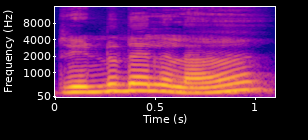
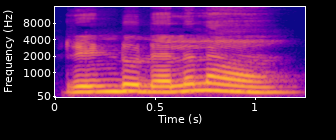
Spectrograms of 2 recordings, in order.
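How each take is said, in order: First: రెండు నెలలా asked higher, rising at the end; shocked repeat. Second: Slow, dropping disbelief in రెండు నెలలా; slow falling రెండు నెలలా, shocked under the breath; stunned question. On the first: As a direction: stress రెండు and let the question climb in disbelief. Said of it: "అన్నాను మళ్ళా". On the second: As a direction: drag out నెలలా and let it fall in dismay. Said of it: "కళ్ళు వెడల్పు చేసి". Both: A narrator's reading.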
